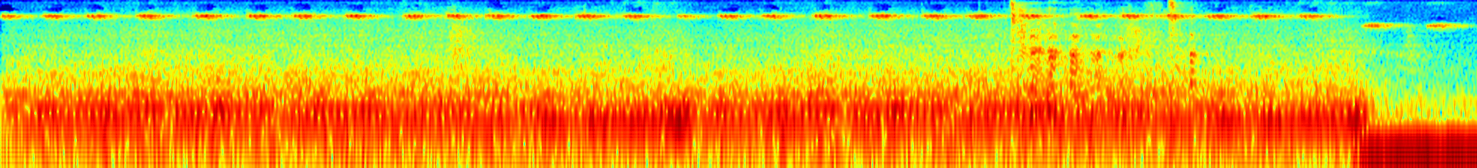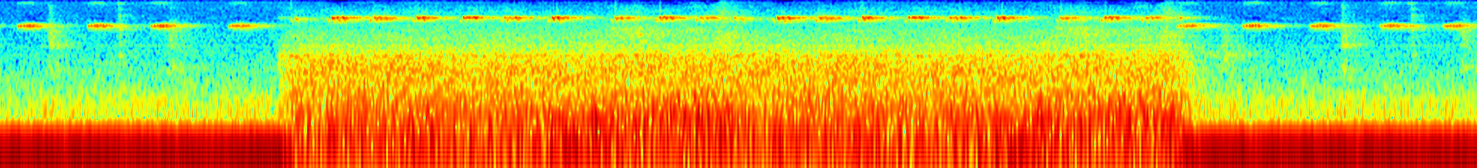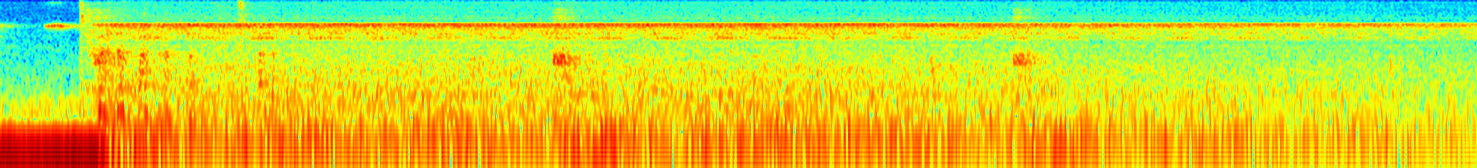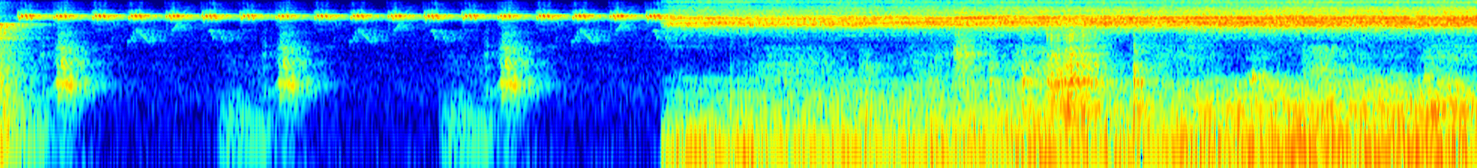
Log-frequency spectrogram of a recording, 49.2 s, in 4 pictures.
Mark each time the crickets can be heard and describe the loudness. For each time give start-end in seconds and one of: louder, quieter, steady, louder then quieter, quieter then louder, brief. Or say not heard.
0.0-49.1 quieter.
